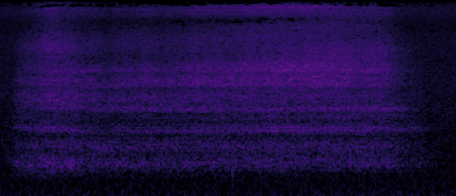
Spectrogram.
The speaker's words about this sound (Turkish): Derin nefes al.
